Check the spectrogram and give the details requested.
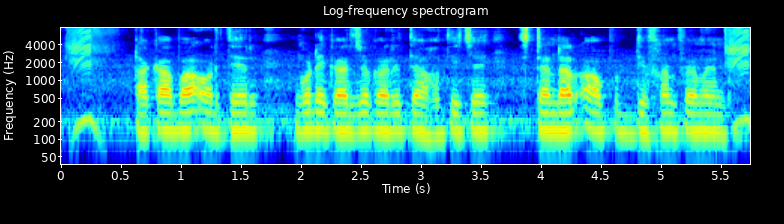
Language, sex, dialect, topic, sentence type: Bengali, male, Western, banking, statement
